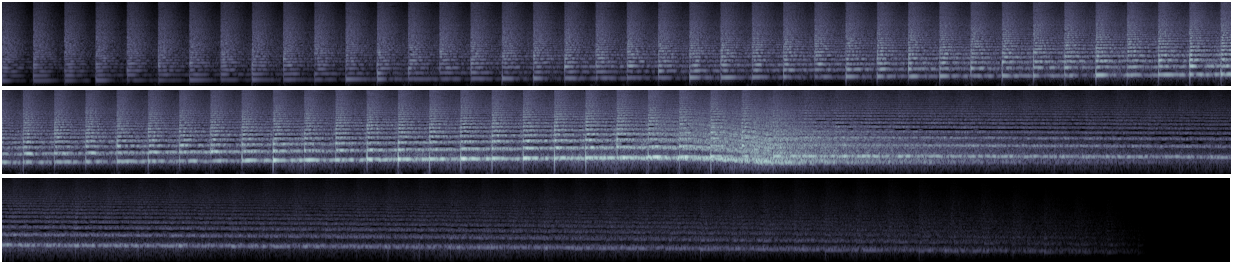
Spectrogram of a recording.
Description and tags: Hyper Saw Riser
sweeping, fx, riser, rising, sweeper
